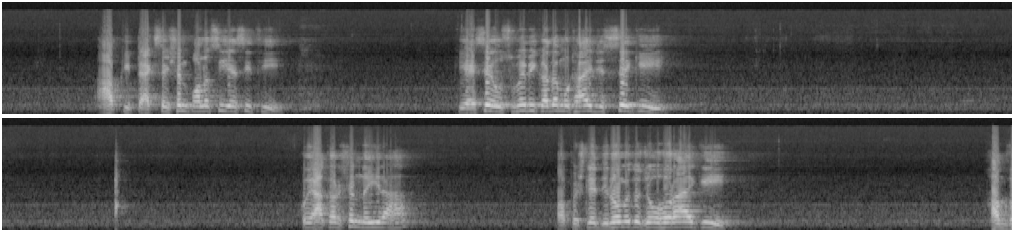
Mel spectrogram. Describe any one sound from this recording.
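A middle-aged man speaks forcefully into a microphone in short bursts with pauses.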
